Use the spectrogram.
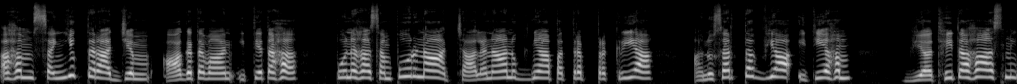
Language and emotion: Sanskrit, angry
